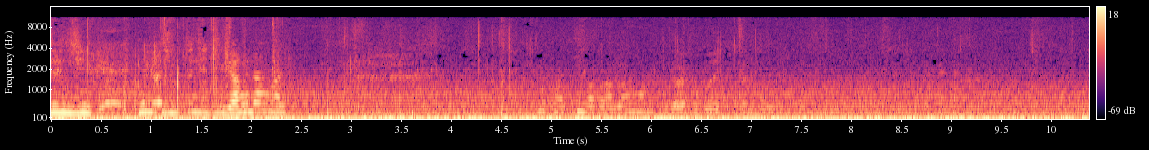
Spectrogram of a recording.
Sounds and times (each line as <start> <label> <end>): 0.0 people talking 2.4
0.2 footsteps 5.0
4.8 people talking 7.4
